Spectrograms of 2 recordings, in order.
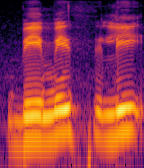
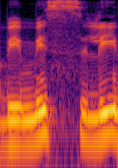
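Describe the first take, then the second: First: The middle consonant is a soft th sound. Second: The middle consonant is a hissing s sound. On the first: The speaker calls it right. "यहाँ सा है" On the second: The speaker calls it wrong. "यहाँ बिमिस्ली ना पढ़िएगा, यहाँ सीटी नहीं है"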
